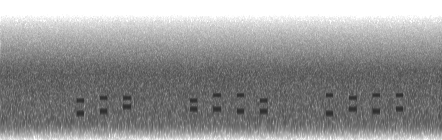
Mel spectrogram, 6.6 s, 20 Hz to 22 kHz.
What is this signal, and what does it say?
DTMF, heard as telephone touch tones, dialled by machine, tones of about 110 ms, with radio hiss and a squelch burst at the end. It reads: 150 7964 3869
